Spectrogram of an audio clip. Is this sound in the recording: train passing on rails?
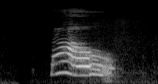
no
